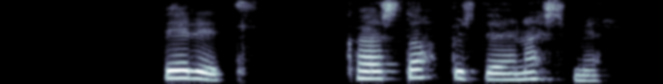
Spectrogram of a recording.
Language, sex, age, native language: Icelandic, female, 11, Icelandic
